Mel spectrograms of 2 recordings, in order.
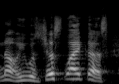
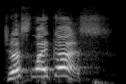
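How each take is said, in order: First: Said in the usual way. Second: "Just like us" drawn out slowly, louder and higher; stressed slowly. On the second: Shown as a demonstration. Preacher completes the verse for the congregation, slow and loud. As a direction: land each word of "Just like us".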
